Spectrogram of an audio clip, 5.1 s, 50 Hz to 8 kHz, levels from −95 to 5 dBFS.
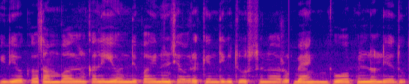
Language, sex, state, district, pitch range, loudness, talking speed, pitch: Telugu, male, Andhra Pradesh, Srikakulam, 140-145 Hz, -22 LUFS, 165 wpm, 140 Hz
